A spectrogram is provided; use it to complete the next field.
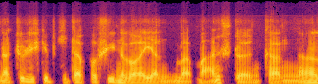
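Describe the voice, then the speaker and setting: A man's voice, dry and close, with no echo. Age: 60s. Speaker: caller. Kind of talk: casual chat. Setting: phone call.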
